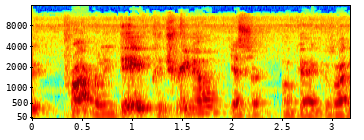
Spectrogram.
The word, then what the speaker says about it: Catrino: In this particular case, we've got, I'm going to say it properly, Dave Catrino?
